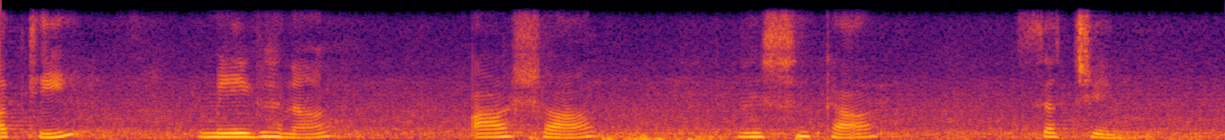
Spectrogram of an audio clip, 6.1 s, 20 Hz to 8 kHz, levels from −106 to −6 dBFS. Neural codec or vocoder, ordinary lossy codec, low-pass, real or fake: codec, 16 kHz, 2 kbps, FunCodec, trained on Chinese and English, 25 frames a second; none; 7.2 kHz; fake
